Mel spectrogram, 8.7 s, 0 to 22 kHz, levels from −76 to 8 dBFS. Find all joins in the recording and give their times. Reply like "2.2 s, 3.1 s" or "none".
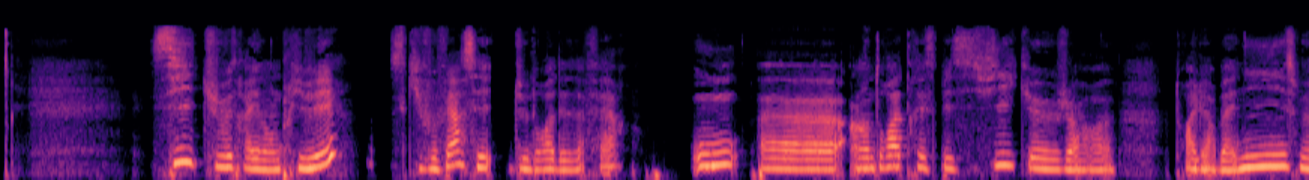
none

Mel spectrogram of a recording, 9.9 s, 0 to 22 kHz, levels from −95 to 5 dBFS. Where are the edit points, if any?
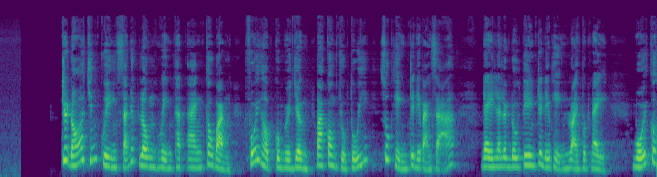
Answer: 4.7 s, 8.3 s

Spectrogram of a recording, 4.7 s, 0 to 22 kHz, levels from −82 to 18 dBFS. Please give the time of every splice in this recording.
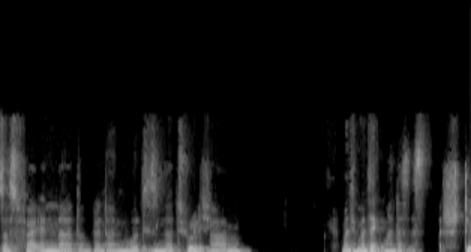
1.0 s, 2.1 s

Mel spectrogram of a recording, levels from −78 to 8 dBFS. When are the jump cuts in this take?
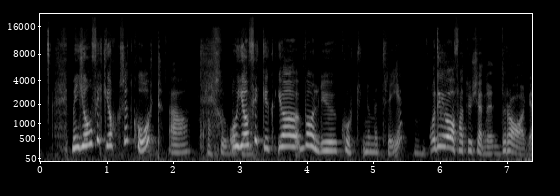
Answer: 1.9 s, 4.8 s, 5.5 s

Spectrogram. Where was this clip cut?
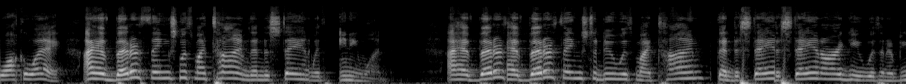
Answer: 1.8 s, 3.1 s, 5.1 s, 7.1 s, 7.7 s

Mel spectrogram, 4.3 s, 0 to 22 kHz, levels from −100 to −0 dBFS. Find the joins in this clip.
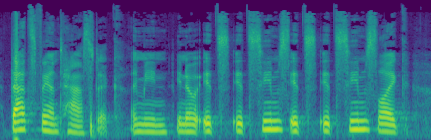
1.7 s, 2.9 s

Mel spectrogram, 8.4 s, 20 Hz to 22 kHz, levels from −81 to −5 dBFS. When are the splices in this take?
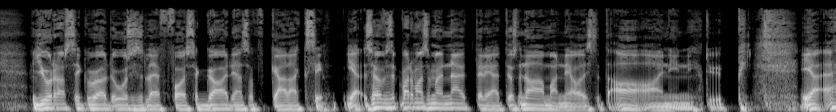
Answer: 5.2 s, 7.0 s

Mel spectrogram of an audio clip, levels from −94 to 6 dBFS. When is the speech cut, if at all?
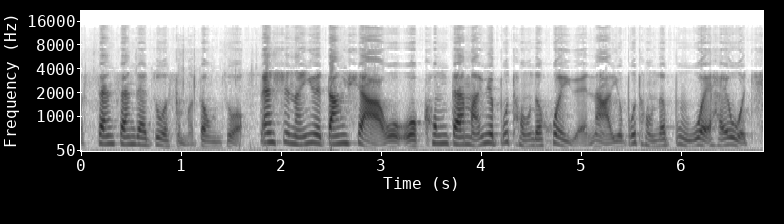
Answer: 1.7 s

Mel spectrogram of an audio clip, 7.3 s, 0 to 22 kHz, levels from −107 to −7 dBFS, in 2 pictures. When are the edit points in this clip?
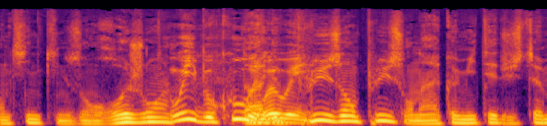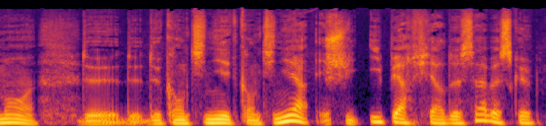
1.7 s, 3.3 s, 4.2 s, 5.8 s

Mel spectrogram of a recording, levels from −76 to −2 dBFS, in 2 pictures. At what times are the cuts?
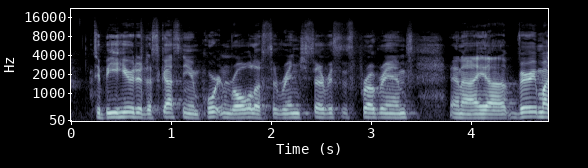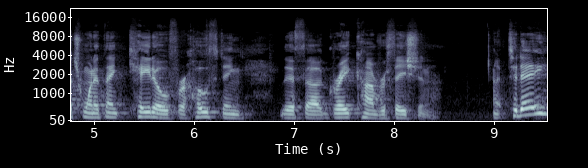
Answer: none

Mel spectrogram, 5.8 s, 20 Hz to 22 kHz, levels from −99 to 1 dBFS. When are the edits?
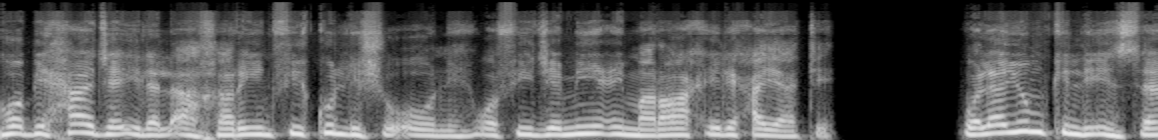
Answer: none

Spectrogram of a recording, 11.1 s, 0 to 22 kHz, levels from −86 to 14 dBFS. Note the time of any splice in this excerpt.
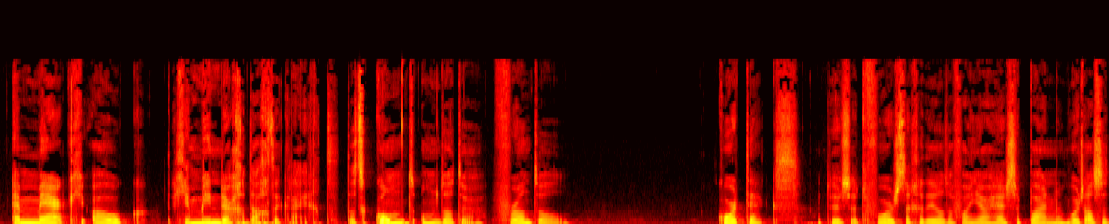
1.6 s, 4.9 s

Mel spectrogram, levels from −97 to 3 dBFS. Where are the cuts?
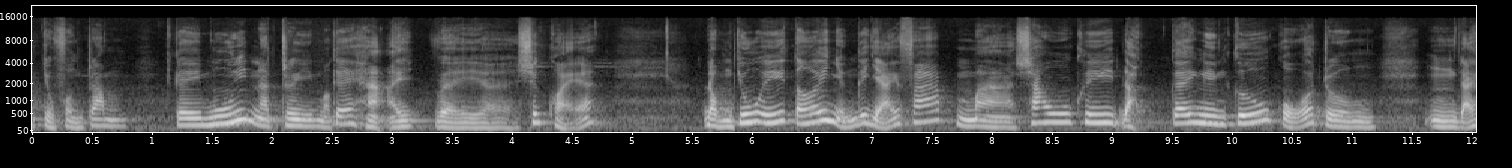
2.5 s, 5.8 s

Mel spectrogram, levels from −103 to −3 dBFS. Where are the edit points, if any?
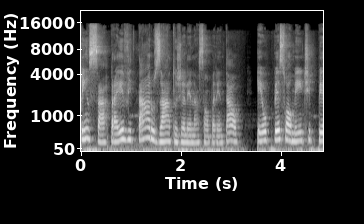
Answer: none

